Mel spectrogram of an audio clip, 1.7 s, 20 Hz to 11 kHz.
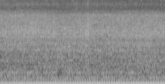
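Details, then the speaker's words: Copart-rebuilt Saab 9-5, first start after a new flex pipe, check valve and valve cover: soft, steady low idle rumble with no hiss, puffing or rattle from the exhaust. Runs smooth and quiet, exhaust sealed. "the car is silent it's awesome guys really really awesome wow very cool"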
